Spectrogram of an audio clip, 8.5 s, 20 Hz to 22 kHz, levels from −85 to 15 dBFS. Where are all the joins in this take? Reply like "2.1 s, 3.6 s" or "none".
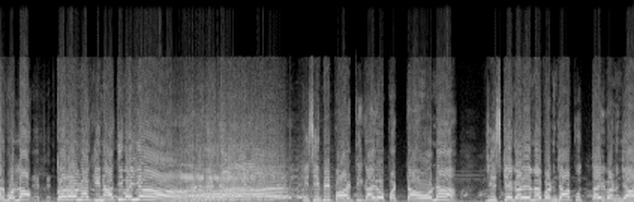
3.9 s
